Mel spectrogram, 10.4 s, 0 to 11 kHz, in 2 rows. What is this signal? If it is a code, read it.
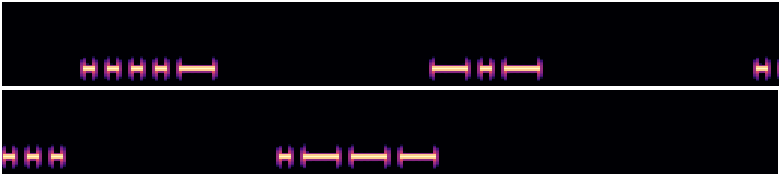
Morse code, heard as a keyed tone, about 15 wpm, spaced as for 5 wpm, 700 Hz. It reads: 4KHJ
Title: USA Call Signs - 6x Character Spacing - 15wpm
